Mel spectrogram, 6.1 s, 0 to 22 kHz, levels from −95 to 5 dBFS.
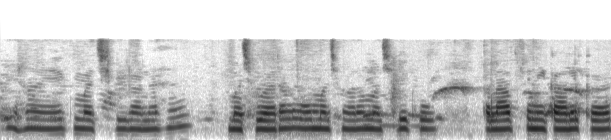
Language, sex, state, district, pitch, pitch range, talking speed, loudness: Hindi, female, Uttar Pradesh, Jalaun, 235 Hz, 225-240 Hz, 145 wpm, -18 LUFS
